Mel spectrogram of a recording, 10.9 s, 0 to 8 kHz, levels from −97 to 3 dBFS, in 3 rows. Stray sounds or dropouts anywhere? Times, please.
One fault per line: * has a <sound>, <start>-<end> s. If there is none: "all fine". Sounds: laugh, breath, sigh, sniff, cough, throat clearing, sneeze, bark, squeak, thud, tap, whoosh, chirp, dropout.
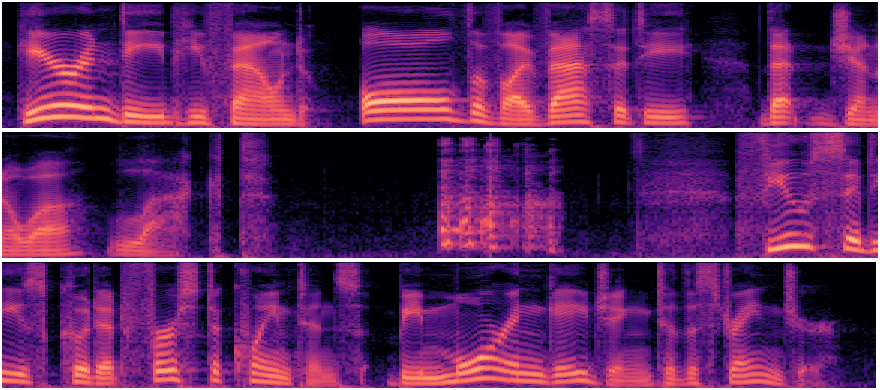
* has a laugh, 5.5-6.0 s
